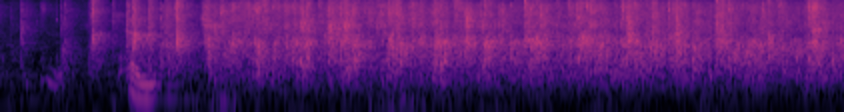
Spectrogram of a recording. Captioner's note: audience laughing and applauding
